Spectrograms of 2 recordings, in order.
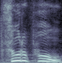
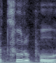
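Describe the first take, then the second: First: High-pitched call of a nickname. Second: Said in the usual way. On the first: Retold or imitated. Grandma waking sleeping granddaughter, high urgent calling out. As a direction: call her name high to rouse her.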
